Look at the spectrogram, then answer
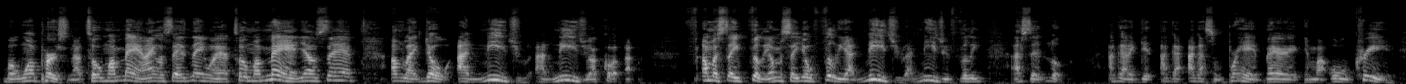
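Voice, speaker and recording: A man casually telling a funny personal story in animated, slangy talk, repeating phrases for emphasis and constantly checking in with the listener. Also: a little high, brisk, slightly rough. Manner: animated, slangy, repeats phrases for emphasis, often adds "you know what I'm saying". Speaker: storyteller, host of a story series.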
